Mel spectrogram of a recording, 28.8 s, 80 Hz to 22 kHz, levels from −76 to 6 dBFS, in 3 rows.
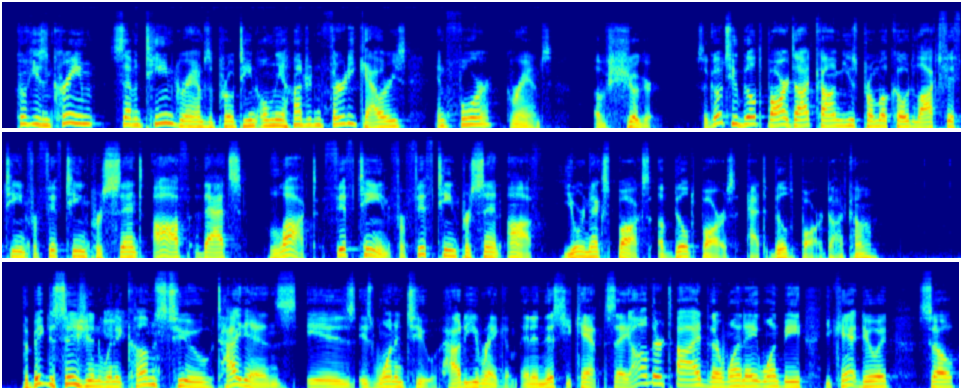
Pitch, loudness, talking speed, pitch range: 155 Hz, -20 LUFS, 170 wpm, 125-180 Hz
